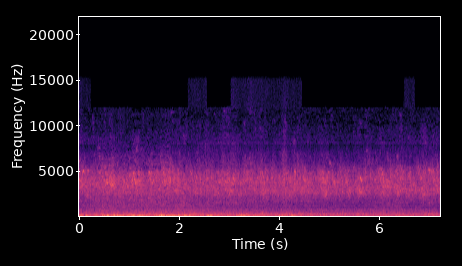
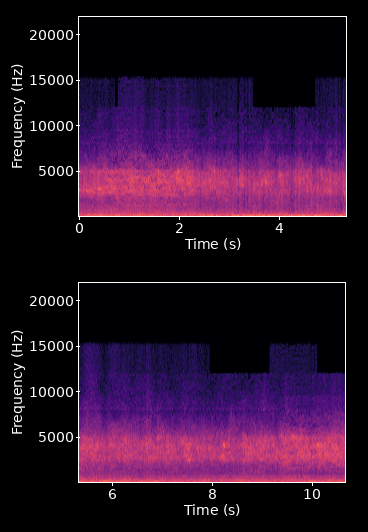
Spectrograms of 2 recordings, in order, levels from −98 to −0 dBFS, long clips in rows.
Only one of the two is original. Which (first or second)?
first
